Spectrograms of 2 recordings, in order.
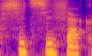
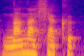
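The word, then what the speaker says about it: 七百: Et oui, on ne va pas dire shichi hyaku. On va faire nana hyaku.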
